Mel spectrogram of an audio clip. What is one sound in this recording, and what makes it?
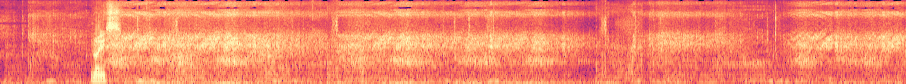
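Gunfire and explosions boom repeatedly in a video game.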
